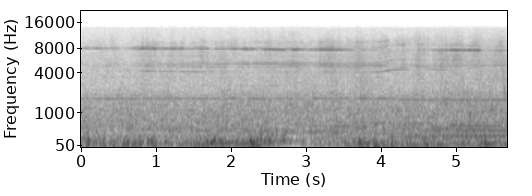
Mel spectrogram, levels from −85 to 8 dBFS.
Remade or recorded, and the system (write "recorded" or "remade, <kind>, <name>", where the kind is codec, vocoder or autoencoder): recorded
